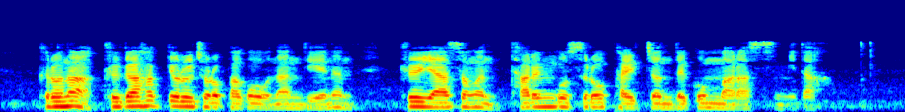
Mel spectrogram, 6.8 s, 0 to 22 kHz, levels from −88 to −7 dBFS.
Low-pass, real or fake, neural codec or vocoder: 5.4 kHz; real; none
